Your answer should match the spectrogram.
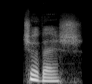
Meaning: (adjective) 1. tubular (tube-shaped) 2. having one or more tubes 3. of low quality; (noun) homeless, beggar
- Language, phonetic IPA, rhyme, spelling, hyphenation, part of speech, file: Hungarian, [ˈt͡ʃøvɛʃ], -ɛʃ, csöves, csö‧ves, adjective / noun, Hu-csöves.ogg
